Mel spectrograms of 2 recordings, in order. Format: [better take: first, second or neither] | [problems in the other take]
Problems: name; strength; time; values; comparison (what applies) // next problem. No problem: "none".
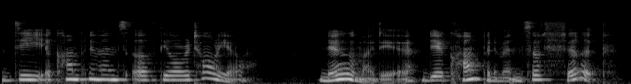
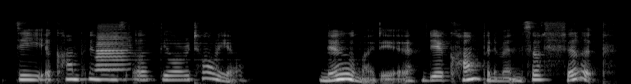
first | noise reduction (neural mask model DeepFilterNet 3)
